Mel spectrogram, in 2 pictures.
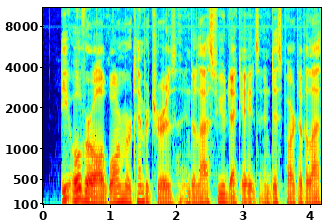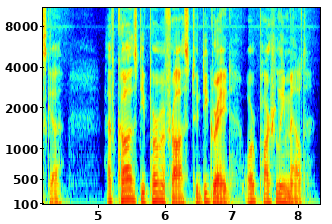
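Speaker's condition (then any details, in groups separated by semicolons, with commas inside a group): No condition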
